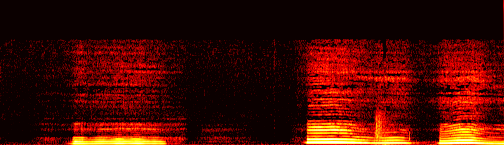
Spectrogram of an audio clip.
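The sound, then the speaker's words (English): A big, drawn-out yawn with a voiced, moaning tone, heard as three strong bursts: a long steady groan, a pause, then a louder stretch that sags in pitch and a short final one. “That was a big yawn.”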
